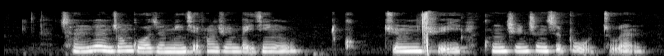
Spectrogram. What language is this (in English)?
Chinese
